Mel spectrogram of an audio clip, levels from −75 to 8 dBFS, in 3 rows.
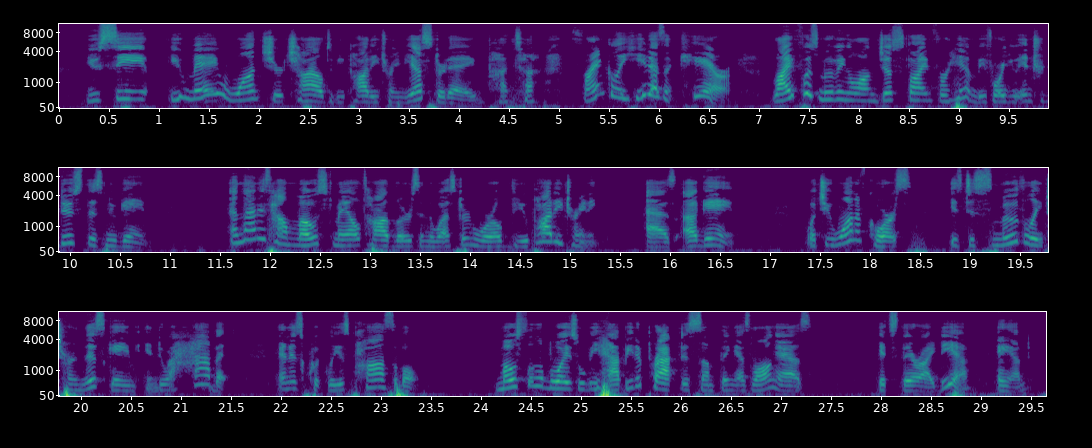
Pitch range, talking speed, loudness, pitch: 190-300 Hz, 170 wpm, -29 LUFS, 235 Hz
